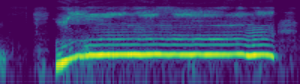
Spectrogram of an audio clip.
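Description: Canister vacuum cleaner switched on: its motor spins up with a quick rising whine and runs at a steady pitch with airflow hiss for about three seconds. It cuts out shortly before the end and then spins up again.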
